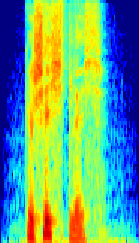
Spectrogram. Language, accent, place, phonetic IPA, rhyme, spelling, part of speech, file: German, Germany, Berlin, [ɡəˈʃɪçtlɪç], -ɪçtlɪç, geschichtlich, adjective, De-geschichtlich.ogg
- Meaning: historical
